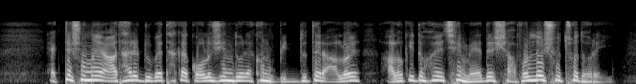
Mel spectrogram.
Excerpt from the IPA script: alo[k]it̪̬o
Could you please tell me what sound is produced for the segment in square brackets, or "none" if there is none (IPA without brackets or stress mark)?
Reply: k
